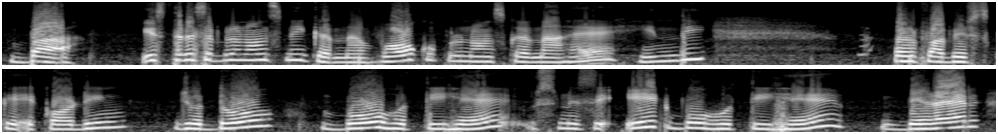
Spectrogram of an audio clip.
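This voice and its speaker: A woman teaches a writing lesson slowly and patiently, sounding out each letter before joining them into a word. Her voice is somewhat high, smooth and clear. She repeats every word so that beginners can follow. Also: rough recording. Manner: slow, spells out letters one by one. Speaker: Urdu teacher.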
